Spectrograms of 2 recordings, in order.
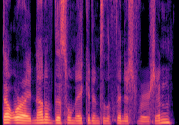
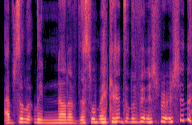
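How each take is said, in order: First: Said in the usual way. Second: "Absolutely none" insisted, fast, pitch climbing higher; emphatic reassurance. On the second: Real, not acted. Writer reassuring about a silly draft, fast and emphatic on "Absolutely". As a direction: rush it emphatically, "Absolutely" hit, rising to the end.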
